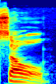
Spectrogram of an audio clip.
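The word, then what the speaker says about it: Seoul: to munch on Sonic Ice um oh it's pronounced Soul okay uh uh gibli yes all of them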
